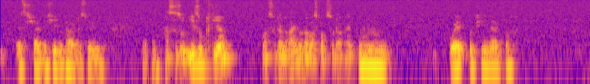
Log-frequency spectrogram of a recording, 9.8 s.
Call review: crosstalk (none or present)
none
